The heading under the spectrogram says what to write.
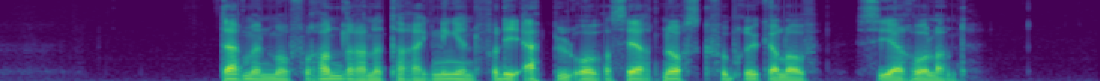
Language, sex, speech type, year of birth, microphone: Norwegian, male, read, 1991, Shure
